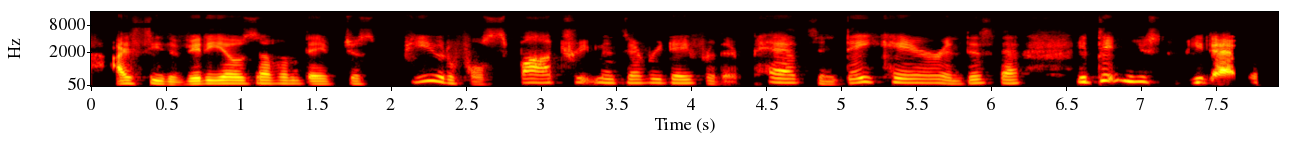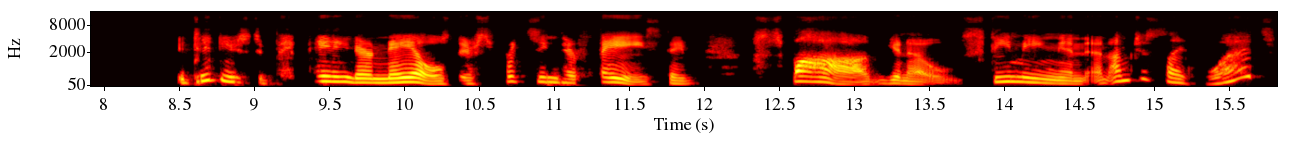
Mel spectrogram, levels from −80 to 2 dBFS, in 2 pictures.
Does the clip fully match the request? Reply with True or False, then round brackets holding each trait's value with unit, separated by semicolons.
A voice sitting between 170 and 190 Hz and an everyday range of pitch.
False (185 Hz; 7.0 semitones)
